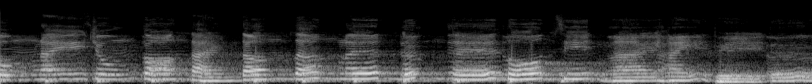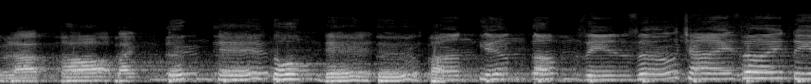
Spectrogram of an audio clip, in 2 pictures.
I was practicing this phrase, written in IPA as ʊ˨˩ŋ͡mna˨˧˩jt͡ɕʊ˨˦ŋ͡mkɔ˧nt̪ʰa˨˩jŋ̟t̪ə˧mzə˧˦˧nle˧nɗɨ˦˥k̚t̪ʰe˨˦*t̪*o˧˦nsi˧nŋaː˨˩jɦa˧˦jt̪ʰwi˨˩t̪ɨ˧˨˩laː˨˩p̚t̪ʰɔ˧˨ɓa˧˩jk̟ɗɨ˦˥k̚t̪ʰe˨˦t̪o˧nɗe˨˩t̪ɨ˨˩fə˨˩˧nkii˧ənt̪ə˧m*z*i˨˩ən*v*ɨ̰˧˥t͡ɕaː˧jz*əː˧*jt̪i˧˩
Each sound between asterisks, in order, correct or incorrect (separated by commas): correct, correct, incorrect, correct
